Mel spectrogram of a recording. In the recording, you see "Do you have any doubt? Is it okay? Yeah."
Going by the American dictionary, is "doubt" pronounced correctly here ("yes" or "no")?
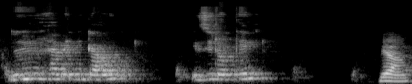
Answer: no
